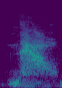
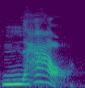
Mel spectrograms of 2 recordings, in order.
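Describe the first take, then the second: First: Whispered, barely voiced "Now"; hushed answer. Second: Higher, fully voiced "Now"; emphatic answer. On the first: Student answering whether he believes, in a hushed whisper. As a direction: breathe the word out very softly. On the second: Student answering the second belief question, emphatic and voiced. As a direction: draw out "Now" with conviction.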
